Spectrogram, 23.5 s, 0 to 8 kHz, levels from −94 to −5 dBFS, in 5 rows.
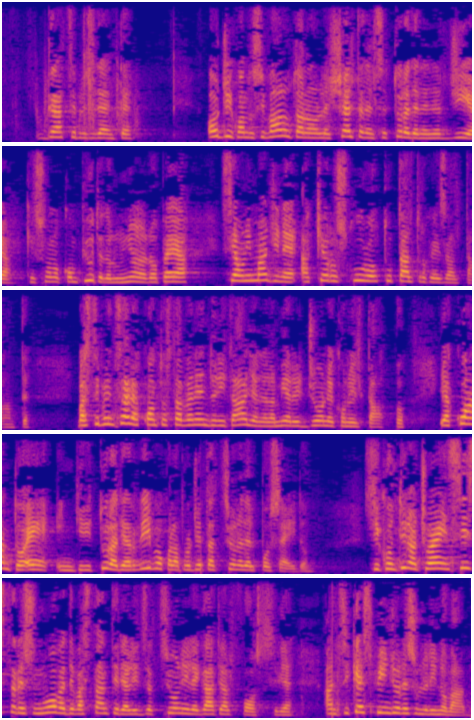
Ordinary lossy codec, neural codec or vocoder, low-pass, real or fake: none; none; none; real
